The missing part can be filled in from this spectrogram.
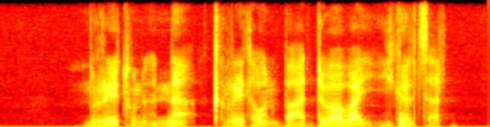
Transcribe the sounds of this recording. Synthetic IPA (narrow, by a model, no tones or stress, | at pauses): mɨɾe̞t̪ʰunɨnːakʼɨɾe̞t̪ʰawnbəad̪ːəβaβajːɪɡəlsʼal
